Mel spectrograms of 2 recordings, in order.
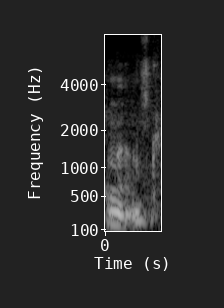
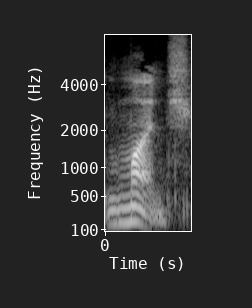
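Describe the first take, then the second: First: The name is said differently from its spelling. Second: The name is said just as it is spelled. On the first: The speaker calls it right. "but you say it Munch" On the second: The speaker calls it wrong. "it's spelled like munch"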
